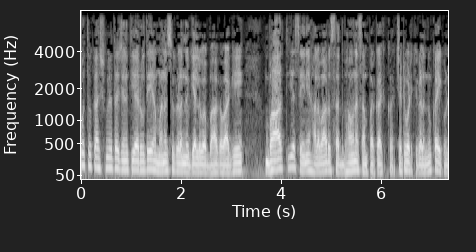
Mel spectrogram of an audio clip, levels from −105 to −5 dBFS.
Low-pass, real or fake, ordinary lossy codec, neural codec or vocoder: 7.2 kHz; real; none; none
